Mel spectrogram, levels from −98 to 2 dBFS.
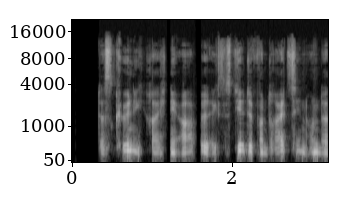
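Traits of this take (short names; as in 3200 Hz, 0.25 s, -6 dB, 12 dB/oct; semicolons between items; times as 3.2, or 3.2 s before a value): chopped level 7.3 Hz, depth 65%, duty 35%; a quantiser's noise floor 12-bit, dither none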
